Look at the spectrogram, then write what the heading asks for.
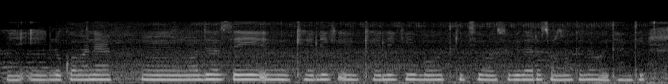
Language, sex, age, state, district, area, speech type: Odia, female, 18-30, Odisha, Subarnapur, urban, spontaneous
